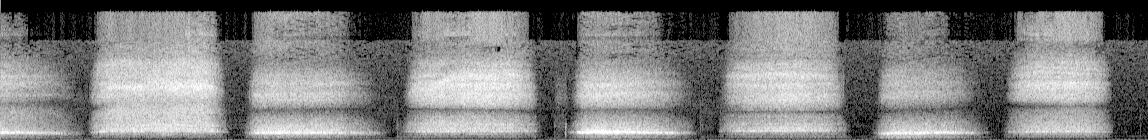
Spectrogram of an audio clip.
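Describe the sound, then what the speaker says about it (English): Deep rhythmic breaths during a chair yoga session, eight slow loud inhale-exhale cycles in a steady even rhythm, close and breathy with no talking. "Keep breathing."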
